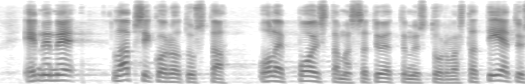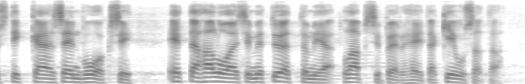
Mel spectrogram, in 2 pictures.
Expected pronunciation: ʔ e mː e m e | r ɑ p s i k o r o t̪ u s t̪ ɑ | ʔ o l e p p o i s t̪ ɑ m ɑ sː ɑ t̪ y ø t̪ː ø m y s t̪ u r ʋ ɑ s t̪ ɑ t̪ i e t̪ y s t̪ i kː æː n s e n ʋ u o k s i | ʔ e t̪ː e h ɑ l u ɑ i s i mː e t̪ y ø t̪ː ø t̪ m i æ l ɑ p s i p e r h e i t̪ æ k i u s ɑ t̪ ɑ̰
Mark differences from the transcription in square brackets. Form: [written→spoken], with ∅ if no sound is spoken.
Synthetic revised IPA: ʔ e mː e m e | [r→l] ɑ p s i k o r o t̪ u s t̪ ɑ | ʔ o l e p p o i s t̪ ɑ m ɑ sː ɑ t̪ y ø t̪ː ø m y s t̪ u r ʋ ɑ s t̪ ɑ t̪ i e t̪ y s t̪ i kː æː n s e n ʋ u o k s i | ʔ e t̪ː [e→æ] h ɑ l u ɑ i s i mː e t̪ y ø t̪ː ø [t̪→∅] m i æ l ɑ p s i p e r h e i t̪ æ k i u s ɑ t̪ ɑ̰

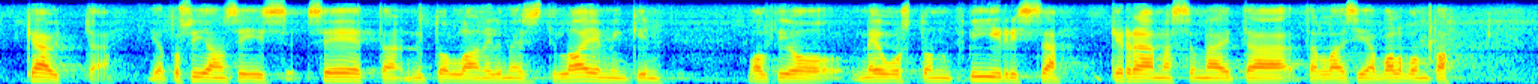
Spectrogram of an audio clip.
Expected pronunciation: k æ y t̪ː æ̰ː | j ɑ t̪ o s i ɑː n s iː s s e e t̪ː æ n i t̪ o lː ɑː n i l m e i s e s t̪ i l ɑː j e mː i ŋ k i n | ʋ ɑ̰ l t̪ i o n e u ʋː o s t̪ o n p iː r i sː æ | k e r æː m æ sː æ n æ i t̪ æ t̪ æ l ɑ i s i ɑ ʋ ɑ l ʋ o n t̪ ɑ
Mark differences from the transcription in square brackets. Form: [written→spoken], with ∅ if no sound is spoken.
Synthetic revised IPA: k æ y t̪ː æ̰ː | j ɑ t̪ o s i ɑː n s iː s s e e t̪ː æ n [i→y] t̪ o lː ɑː n i l m e i s e s t̪ i l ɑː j e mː i ŋ k i n | ʋ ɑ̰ l t̪ i o n e u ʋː o s t̪ o n p iː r i sː æ | k e r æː m æ sː æ n æ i t̪ æ t̪ æ [l→lː] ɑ i s i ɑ ʋ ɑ l ʋ o n t̪ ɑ

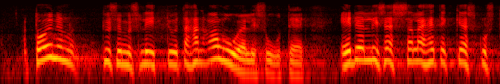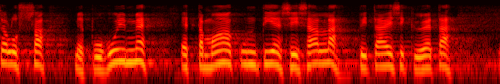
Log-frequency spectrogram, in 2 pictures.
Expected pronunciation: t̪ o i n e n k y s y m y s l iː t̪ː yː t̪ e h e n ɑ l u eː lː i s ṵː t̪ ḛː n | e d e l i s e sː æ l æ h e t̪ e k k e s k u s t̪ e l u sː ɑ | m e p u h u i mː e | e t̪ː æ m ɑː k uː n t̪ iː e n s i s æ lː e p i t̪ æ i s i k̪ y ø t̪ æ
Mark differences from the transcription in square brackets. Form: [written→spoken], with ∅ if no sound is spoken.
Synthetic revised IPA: t̪ o i n e n k y s y m y s l iː t̪ː yː t̪ [e→æ] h [e→æ] n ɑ l u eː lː i s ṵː t̪ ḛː n | e d e [l→lː] i s e sː æ l æ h e t̪ e k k e s k u s t̪ e l u sː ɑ | m e p u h u i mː e | e t̪ː æ m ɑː k [uː→u] n t̪ [iː→i] e n s i s æ lː [e→æ] p i t̪ æ i s i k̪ y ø t̪ æ

